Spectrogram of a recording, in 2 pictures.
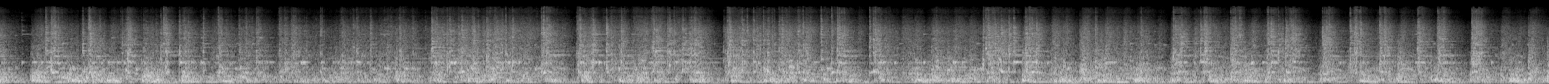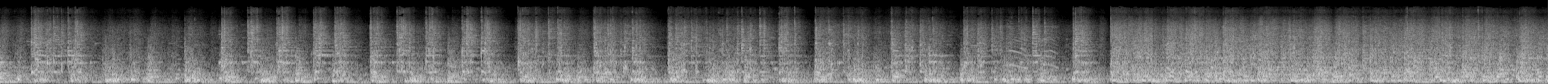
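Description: Samba street drum band (batucada) playing a continuous, busy groove: stick-beaten bass and snare drums with clacking hand percussion on top. The band gets fuller and steadier for the last few seconds.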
